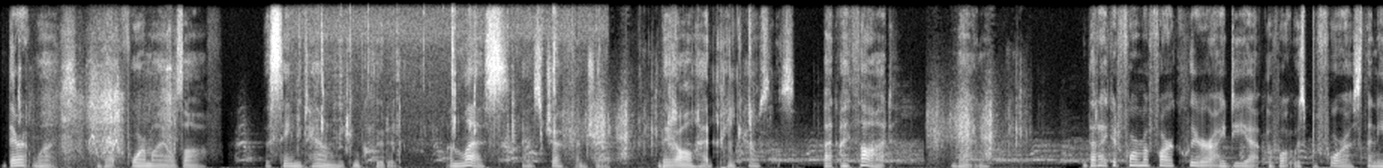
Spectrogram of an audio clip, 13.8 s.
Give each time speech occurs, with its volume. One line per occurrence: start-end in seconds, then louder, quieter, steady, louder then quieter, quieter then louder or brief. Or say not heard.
0.0-10.1 steady
10.8-13.7 brief.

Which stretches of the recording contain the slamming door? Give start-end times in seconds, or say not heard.
not heard.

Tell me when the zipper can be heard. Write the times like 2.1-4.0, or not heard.
0.1-1.8, 5.6-6.7, 9.2-10.3.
